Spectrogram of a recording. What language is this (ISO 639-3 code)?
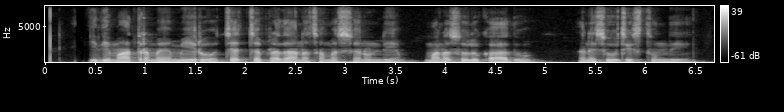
tel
